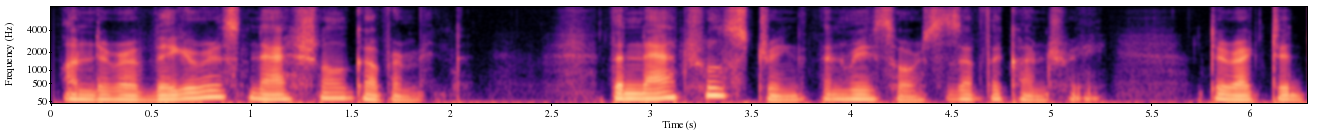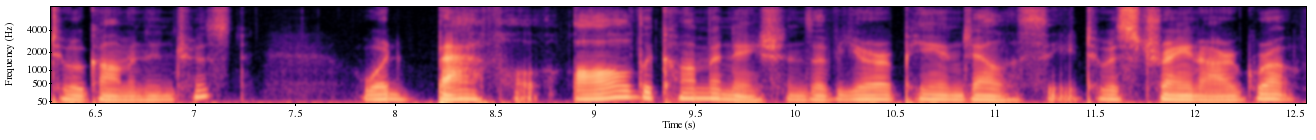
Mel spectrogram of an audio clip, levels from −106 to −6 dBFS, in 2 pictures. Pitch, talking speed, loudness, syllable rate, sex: 100 Hz, 145 wpm, -25 LUFS, 5.3 syllables/s, male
